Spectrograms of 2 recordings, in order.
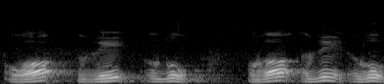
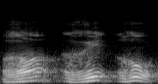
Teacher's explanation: huruf ghain ini bersifat jahr bersifat jahr artinya tidak ada nafas yang keluar makanya mengucapkan huruf ghain ini jangan dicampur dengan huruf k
